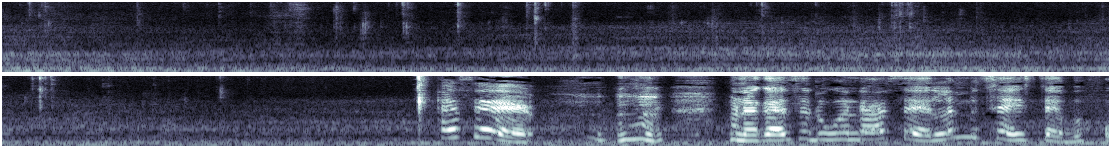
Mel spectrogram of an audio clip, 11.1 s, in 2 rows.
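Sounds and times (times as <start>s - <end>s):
close-up chewing: 0.0s - 6.8s
low rumble inside a car: 0.0s - 11.0s.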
